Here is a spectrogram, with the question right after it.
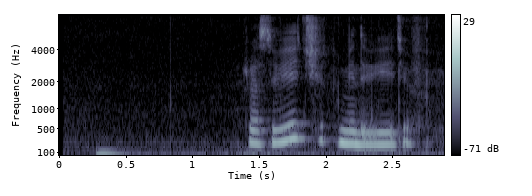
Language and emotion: Russian, sad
